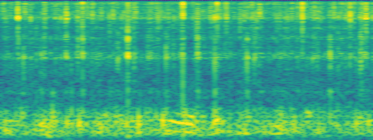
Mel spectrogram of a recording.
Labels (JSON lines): {"label": "biophony, cascading saw", "recorder": "HydroMoth"}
